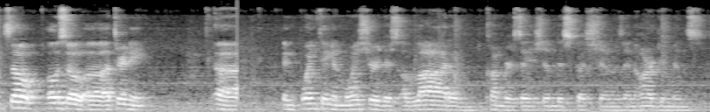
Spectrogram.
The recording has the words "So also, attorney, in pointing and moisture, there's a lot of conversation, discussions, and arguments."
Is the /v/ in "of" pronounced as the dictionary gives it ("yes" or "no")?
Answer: yes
